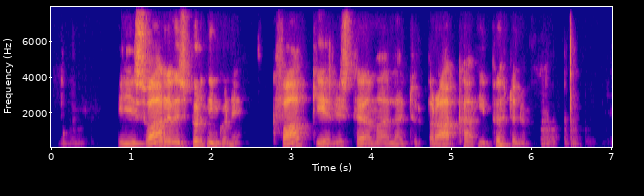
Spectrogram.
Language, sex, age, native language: Icelandic, male, 40-49, Icelandic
